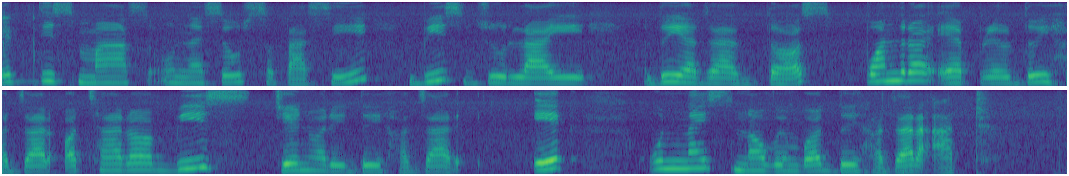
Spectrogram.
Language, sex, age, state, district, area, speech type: Nepali, female, 30-45, West Bengal, Kalimpong, rural, spontaneous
